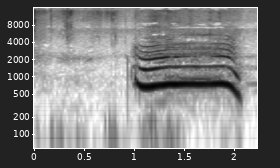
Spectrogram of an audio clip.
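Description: A single loud, long call lasting about a second, held steady at one pitch and then dropping sharply at the end, with low rumbling noise around it.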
